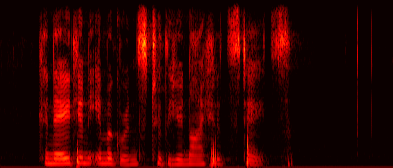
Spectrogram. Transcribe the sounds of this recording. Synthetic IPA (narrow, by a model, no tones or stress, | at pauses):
kʰəneɪdiə̃nɪ̰məɡɹə̃ntstʰəðəjunaɪtʰəd̥stʰeɪts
